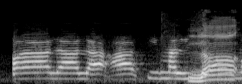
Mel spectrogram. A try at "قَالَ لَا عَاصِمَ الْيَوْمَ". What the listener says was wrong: لا کو ذرا کھینچیے نا، لا عاصم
